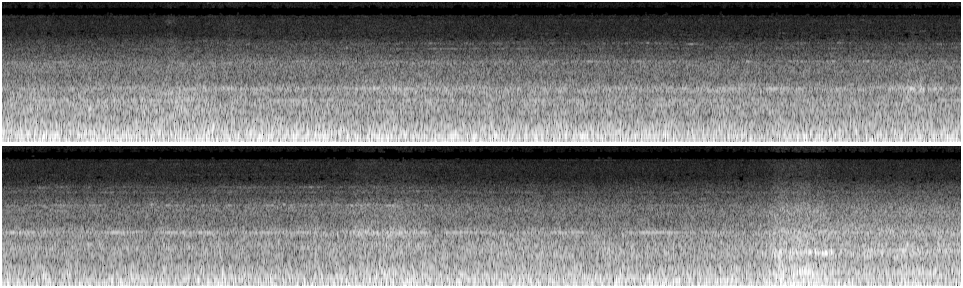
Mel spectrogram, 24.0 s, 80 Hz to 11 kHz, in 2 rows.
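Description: Running noise of a Tsukuba Express TX-2000 series electric train, heard from inside the passenger car at speed: a steady rumble and roar of wheels on rail, with a brief louder swell near the end.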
